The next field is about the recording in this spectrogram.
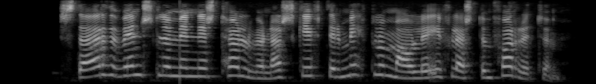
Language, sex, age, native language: Icelandic, female, 40-49, Icelandic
